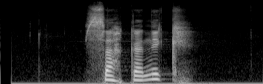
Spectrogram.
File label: poqomam; rascar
